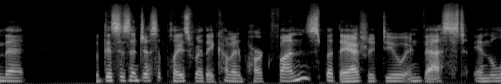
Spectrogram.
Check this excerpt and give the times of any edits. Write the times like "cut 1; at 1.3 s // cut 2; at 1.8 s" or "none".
none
